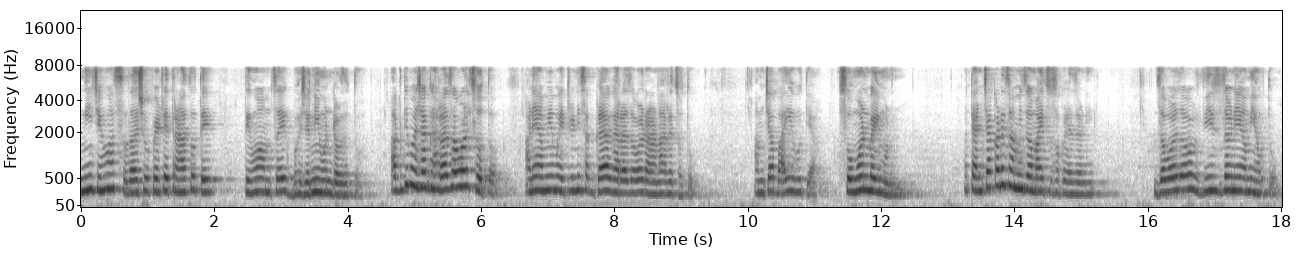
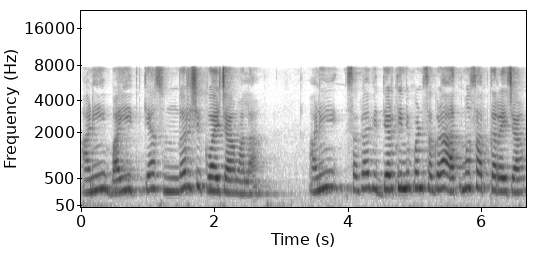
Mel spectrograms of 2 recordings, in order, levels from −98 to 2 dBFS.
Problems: none marked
